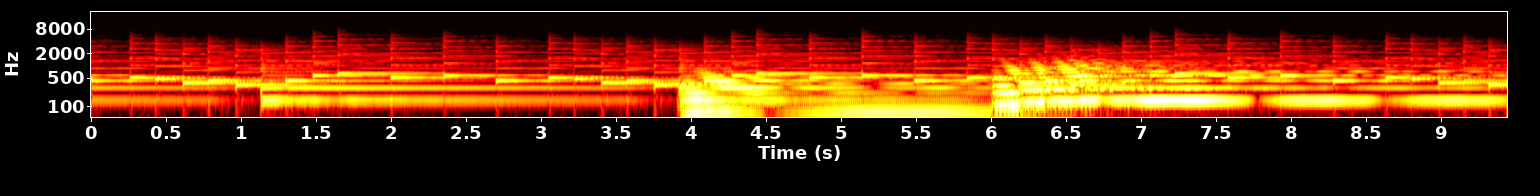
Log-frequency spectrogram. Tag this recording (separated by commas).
Music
